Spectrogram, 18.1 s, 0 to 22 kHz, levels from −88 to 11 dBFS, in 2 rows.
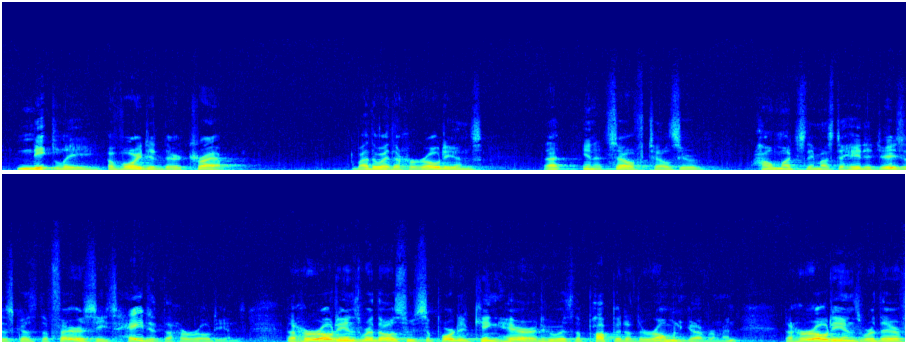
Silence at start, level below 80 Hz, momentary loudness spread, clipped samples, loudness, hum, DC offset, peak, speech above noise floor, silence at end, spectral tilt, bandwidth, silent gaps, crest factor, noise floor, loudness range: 0.15 s; -60 dBFS; 13 LU; under 0.1%; -31 LUFS; none; under 0.1%; -10 dBFS; 32 dB; 0 s; -8 dB/octave; 13 kHz; none; 20 dB; -62 dBFS; 6 LU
